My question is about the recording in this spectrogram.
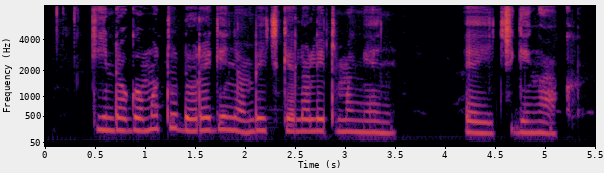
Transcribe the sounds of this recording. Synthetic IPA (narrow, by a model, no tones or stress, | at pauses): kɪndoɡɔmotudoɾɛɡɪɲɔmbit͡ʃkelolɪtmaŋɛɲ | eit͡ʃɡɪŋak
